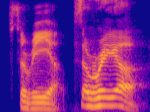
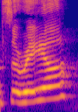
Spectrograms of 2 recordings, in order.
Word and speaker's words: Saraya: How do you pronounce the name? Saraya.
